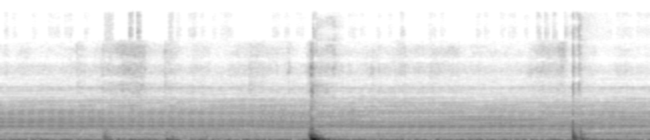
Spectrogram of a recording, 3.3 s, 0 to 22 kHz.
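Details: 1980s MXR M-108 10-band graphic equalizer tested into a Princeton Reverb: constant low electrical buzz under everything with handling pops, not cured by grounding; strong mains hum, unit not working properly.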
